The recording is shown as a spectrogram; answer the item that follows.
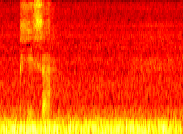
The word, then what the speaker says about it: Pisa: Looks like we got the Leaning Tower of Pisa right there. I think they actually say Leaning Tower of Pisa. It's not a Z, it's actually a S. Pisa. Almost like saying pizza, but Pisa.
